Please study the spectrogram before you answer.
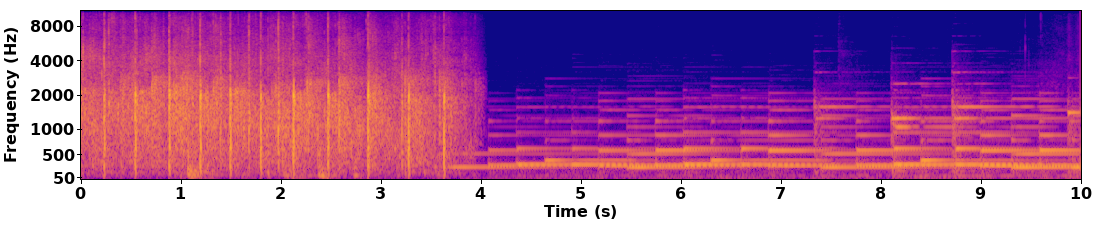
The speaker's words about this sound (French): Merci beaucoup, on peut l'applaudir.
